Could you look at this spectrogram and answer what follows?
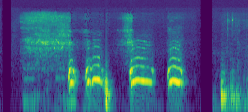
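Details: Great Horned Owl giving a stuttering series of about five soft, low hoots in a broken rhythm (rendered "who's awake? me too"), a winter bird in South Carolina, preceded by a brief hiss of background noise.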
